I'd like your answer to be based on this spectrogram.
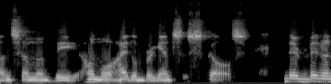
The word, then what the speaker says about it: Heidelbergensis: Why does Homo heidelbergensis, or gensis, or gensis? How do you pronounce it? – Hard G. – Okay. – Heidelbergensis.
